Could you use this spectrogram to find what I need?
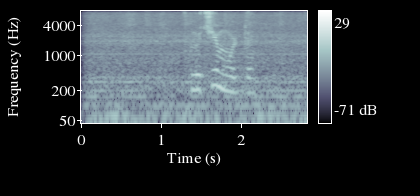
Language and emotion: Russian, neutral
